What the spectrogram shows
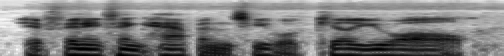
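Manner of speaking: whispering very quietly, hushed. Voicing a character warning the others while he's not around: whispering very quietly. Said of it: "whisper very, very quietly".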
